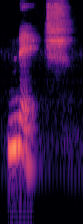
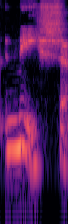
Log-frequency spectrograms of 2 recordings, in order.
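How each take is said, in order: First: Niche said as "nitch", short vowel and tch ending; American "nitch". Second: Niche as "neesh", drawn-out ee into sh; corrective "neesh". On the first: Retold or imitated. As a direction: say niche to rhyme with "pitch". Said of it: "they call it niche. It's not niche". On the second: Shown as a demonstration. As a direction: say niche with a long ee, ending in sh. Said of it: "It's niche".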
